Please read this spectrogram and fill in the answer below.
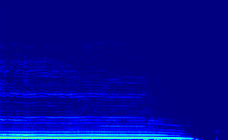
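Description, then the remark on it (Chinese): A voice in a children's story imitates a werewolf monster's long, sustained howl, a steady high wavering tone that slowly drops in pitch before cutting off abruptly, with a rough breathy growl underneath. “然后只见狼人怪仰面朝天，呜”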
